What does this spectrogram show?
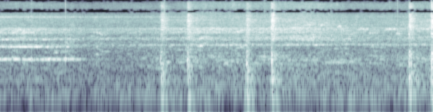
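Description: A train running past over rail joints: sharp wheel clacks come in pairs, a pair about every second and a half, over a steady rolling rumble. A set of steady tones fades out about a second in.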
